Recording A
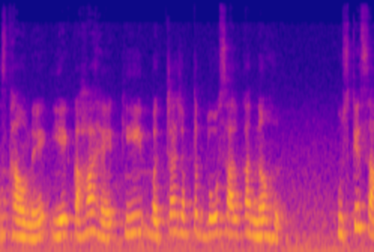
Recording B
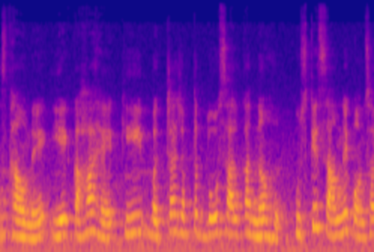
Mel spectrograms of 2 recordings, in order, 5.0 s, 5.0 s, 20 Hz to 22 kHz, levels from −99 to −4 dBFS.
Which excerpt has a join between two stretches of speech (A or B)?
B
